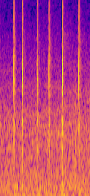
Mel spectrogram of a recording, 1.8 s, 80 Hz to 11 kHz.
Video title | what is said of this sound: Bill Nye the Science Guy S01E12 Sound ❤❤ | you can hear the tapping through the bricks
